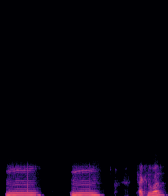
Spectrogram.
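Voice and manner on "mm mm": "mm" high and perfectly level; flat tone. Shown as a demonstration. Teacher reviewing the first one, flat tone. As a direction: hold "mm" on one high note. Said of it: "flat tone".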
